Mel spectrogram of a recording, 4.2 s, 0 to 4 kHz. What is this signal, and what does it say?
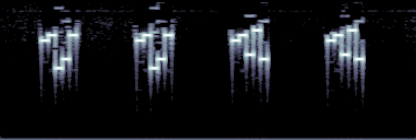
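Five-tone selective call (ZVEI), heard as quick runs of five tones, tones of about 70 ms. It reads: 89249 89249 89504 89504
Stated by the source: ZVEI five-tone selective call 89250, received by SDR, from the Feuerwehr Orlamünde fire brigade audio server.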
